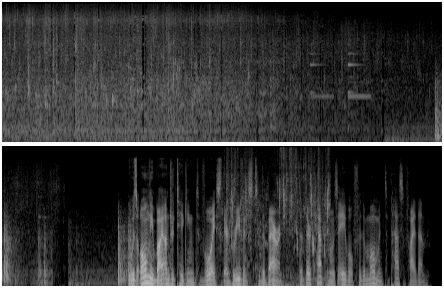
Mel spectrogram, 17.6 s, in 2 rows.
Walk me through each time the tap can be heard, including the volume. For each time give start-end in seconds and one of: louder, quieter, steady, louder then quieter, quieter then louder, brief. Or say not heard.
0.0-10.1 quieter
13.1-15.4 brief.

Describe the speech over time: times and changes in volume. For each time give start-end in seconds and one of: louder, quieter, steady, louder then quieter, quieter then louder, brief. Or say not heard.
11.3-17.4 quieter.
